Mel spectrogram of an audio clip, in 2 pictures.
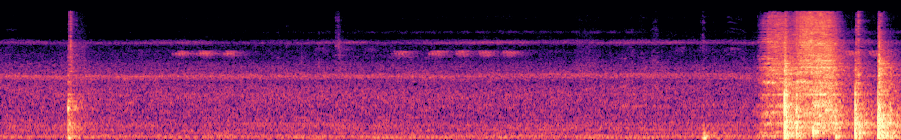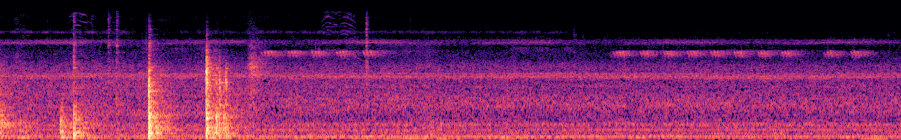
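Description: Cricket chirping in short repeated trills over a faint steady background. About eight seconds in comes a loud burst of clattering and rustling, then two sharp knocks.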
